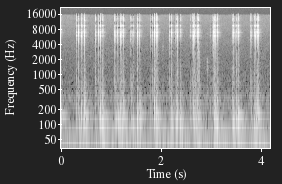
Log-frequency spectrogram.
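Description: A medium glass jar, upside down and full of sugared gummy candies, is tapped on its sides with the short fingertips of both hands. Thirteen quick taps come in an uneven rhythm, each a dull low thump with a bright clicky top that dies away almost instantly.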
